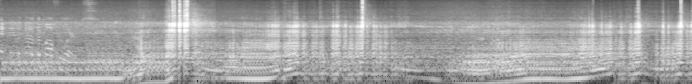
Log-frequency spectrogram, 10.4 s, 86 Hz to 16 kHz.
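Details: EG33-swapped Subaru WRX STI on dyno: hard revving under load keeps stumbling with sudden cuts and sharp pops; suspected TDC offsets or mechanical timing; engine breaking up under load.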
